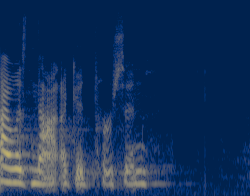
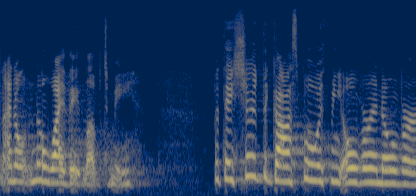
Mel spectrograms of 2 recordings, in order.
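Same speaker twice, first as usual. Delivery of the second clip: ordinary delivery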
